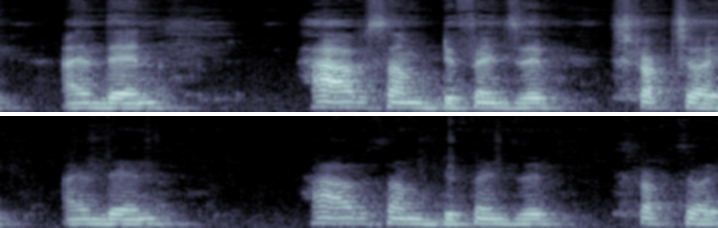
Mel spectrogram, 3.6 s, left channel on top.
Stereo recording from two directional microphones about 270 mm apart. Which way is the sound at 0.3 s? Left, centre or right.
Left.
